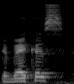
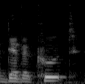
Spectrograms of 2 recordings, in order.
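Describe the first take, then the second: First: The word ends with an s sound. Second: The word ends with a t sound. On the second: "In Israeli Hebrew"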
